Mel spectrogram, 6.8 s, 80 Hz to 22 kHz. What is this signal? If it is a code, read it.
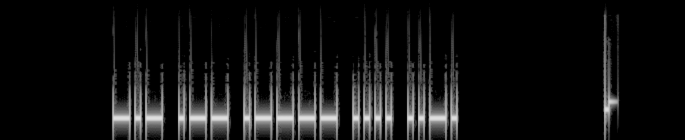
Morse code, heard as a keyed tone, about 22 wpm, 700 Hz. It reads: KW1HF
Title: USA Call Signs 22wpm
